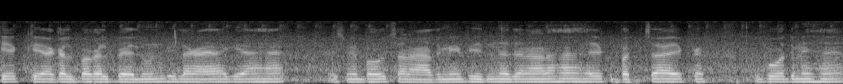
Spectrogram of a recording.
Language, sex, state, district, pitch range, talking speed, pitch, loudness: Hindi, male, Bihar, West Champaran, 120-125 Hz, 170 wpm, 125 Hz, -13 LUFS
